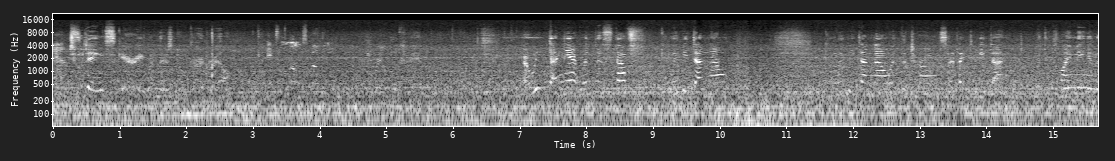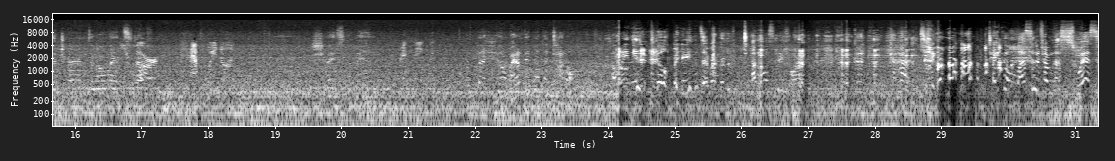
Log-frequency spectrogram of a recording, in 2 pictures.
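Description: Steady engine and road rumble heard from inside a car's cabin while it drives a winding mountain road, with voices talking low now and then.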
